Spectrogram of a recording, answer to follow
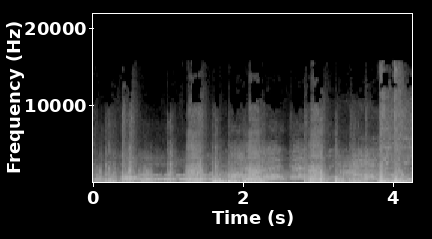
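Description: Loud music with many voices chanting and shouting together over it; a heavy, steady drumbeat comes in just before the end.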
